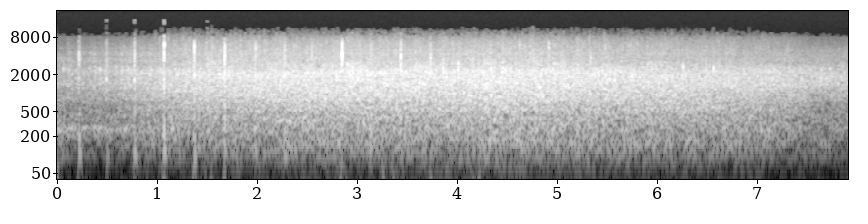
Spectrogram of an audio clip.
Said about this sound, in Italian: Alle due beate un applauso tutti insieme.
